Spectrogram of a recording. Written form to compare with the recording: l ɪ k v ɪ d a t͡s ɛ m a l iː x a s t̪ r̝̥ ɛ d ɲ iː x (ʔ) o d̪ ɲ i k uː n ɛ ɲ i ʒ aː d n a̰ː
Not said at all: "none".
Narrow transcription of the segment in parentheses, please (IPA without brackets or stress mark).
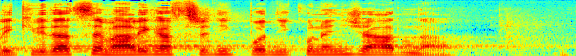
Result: p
